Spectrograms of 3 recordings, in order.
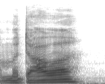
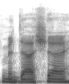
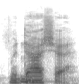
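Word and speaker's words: Medellín: this Madala, I uh, believe it's pronounced Medasha. It's a South American subway station. I forget where. but spelled with two L's. Yeah, because that's how Spanish works, right? Like the two L's have.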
